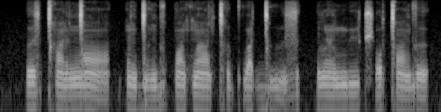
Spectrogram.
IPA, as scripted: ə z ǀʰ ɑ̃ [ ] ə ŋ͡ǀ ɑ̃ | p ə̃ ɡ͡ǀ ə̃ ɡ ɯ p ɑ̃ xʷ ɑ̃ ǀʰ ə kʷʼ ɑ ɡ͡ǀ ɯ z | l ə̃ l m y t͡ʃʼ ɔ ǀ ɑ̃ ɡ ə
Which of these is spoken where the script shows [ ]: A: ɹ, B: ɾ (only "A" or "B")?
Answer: B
